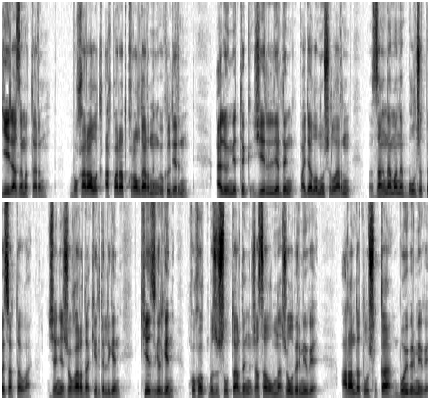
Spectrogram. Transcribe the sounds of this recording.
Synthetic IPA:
je̞lɑzɑmɑt̪ːɑɾən | bʊχɑɾɑlˠəqɑq̚pɑɾɑt̪qʰʊɾɑlˠd̪ɑɾənəɴwɵkʲɪld̪e̞ɾɪn | æle̞wme̞t̪ːɪkʒe̞ɾlɪle̞ɾd̪ɪŋpʰɑjd̪ɑlˠɑnuʃəlˠɑɾən | zɑɴnɑmɑnəbolˠʒɑt̪̚pɑjsɑq̚t̪ɑwʁɑ̰ | ʒæne̞ʒo̞ʁɑɾəd̪ɑkʲʰe̞lt̪ɪɾɪlɡʲe̞ŋ | kʲʰe̞zkʲʰe̞lɡʲe̞ŋ | qʰəqəq̚bʊzəʃəlˠəq̚t̪ɑɾd̪əɴʒɑsɑlˠuwənɑʒo̞lˠbe̞ɾme̞wɡʲe̞ | ɑ̰ɾɑnd̪ɑt̪əlˠuʃəlˠəqːɑbo̞jbe̞ɾme̞wɡʲe̞

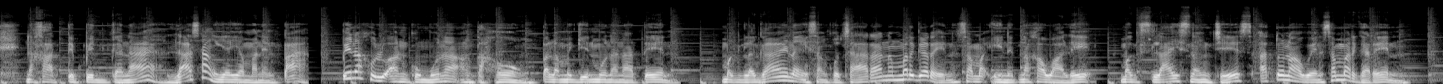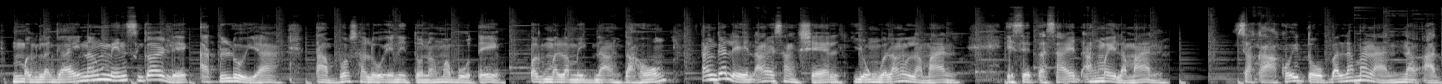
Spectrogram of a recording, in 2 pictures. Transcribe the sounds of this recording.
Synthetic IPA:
nɐkɐt̪ɪpɪd̪̚kɐnalaːsɐŋjajɐmanɪnpa | pɪnɐkʊlʊʔankomuːnaʔɐŋt̪ɐhoŋpɐlɐmɪɡɪnmunɐnaːt̪ɪn | mɐɡ̚lɐɡajnɐŋɪsaŋkʊsaːɾɐnɐŋmɐɾɡɐɾɛnsɐmɐʔiːnɪt̪̚nɐkɐwaːlɪʔmɐɡslajsnɐŋt͡ʃɛsɐt̪ːʊnaːwɛnsɐmɐɾɡɐɾɛn | mɐɡ̚lɐɡajnɐŋmɪnsɡaɹlɛk̚ɐt̪luːjɐt̪aːpo̞shɐloːʔɪnɪt̪o̞nɐŋmɐbuːt̪ɛpɐɡ̚mɐlɐmɪɡ̚nɐʔɐŋt̪ɐɦo̞ŋ | t̪ɐŋɡɐlɪnɐŋɪsaŋʃɛljʊŋwɐlaŋlɐmanʔɪsɛt̪ɐsajd̪ɐŋmɐjlɐman | sɐkaːko̞ʔɪt̪o̞pɐlɐmananːɐŋʔa̰ːt̪

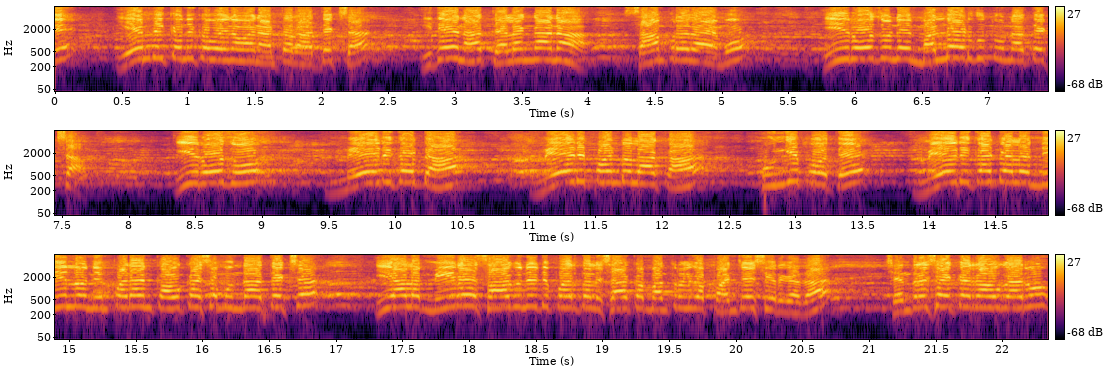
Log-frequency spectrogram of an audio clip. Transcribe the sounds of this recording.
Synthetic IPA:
eːmʋikɐnikɐʋɐjnɐʋɐniɐɳʈaːɾaɐd̪ʱjɐkʂɐid̪ɛːnaːt̪ɛlɐŋɡaːɳɐsaːmpɾɐd̪aːjɐmu | iːɾo̞ːd͡ʒune̞ːnumɐlːiɐɽuɡut̪unːɐd̪ʱjɐkʂɐ | iːɾo̞ːd͡ʒu | meːɽiɡɐɖːɐ | meːɽipɐɳɖulaːkɐ | kuŋɡipo̞ːt̪e̞ː | meːɽiɡɐɖːɐlɐniːlːunimpɐɽaːnikiɐʋɐkaːʃɐmund̪aːɐd̪jɐkʂɐijaːlɐmiːɾeːsaːɡuniʈipɐɾd̪ɐlɐʃaːkʰɐmɐnt̪ɾuluɡaːpɐnt͡ʃeːʃaːɾuɡɐd̪aː | t͡ʃɐnd̪ɾɐʃɛːkɐɾːaːwuɡaːɾu

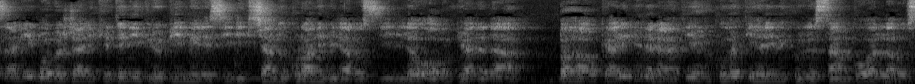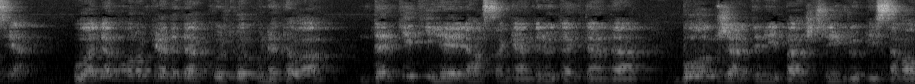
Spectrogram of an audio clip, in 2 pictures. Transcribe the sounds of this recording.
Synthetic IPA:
zaːnibobɐʒd̪aːɾikɨɾd̪ɨniɡɨɾuːpimeɾesid̪ikt͡ʃaːnukʊraːnibilaːrˤusilɐwoːɾɨmpijaːnɐd̪a | bɐɦaːwkaːɾinenɐɾaːjɐt̪iħʊkumɐt̪ihɐɾeːmikʰʊɾd̪ust̪aːnbolɐrˤuːsija̰ː | wɐlɐmʔoːɾɨmpjaːnɐd̪aːkʰʊɾd̪wɐkunɐt̪ɐwɐ | d̪ɐŋɡekiɦɛjɛlɐɦɐst̪ɐŋɡaːnd̪ɨnud̪ɐŋɡd̪aːnd̪aː | bohɐlˠbɨʒaːɾd̪ɨnibaːʃt̪ɨɾinɡɨɾuːpisɐma

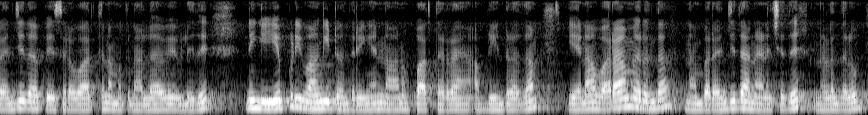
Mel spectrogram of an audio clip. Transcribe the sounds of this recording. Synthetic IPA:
ɾɐɲd͡ʒɪðaːpeːsɯɾɐʋaːɾt̪ɐnɐmɐkːɯnɐlːaːʋeːʋɪɭɪjɐðɯ | niːŋɡɐɛpːɐɽiʋaːŋɡɪʈːɯʋɐnd̪ɯɾiːŋɡɐnːnaːnʊ̃paːɾt̪ɐɾẽːɐ̰pːɐɽɪnɾaːt̪ãː | eːnaːʋɐɾaːmɐɪɾɯnd̪aːnɐmbɐɾɐɲd͡ʒɪðaːnɪɳɛt͡ʃːɐðɯnɐɽɐnd̪ɯɾɯm

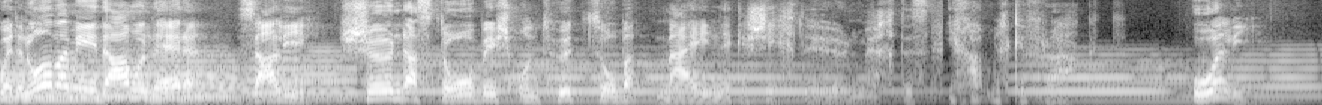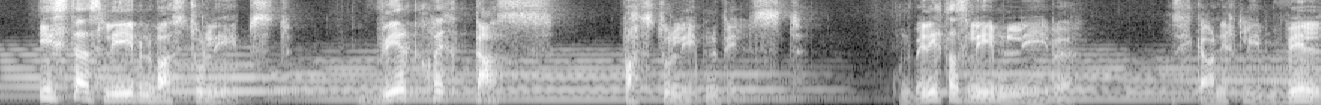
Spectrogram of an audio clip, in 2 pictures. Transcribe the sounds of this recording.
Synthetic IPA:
ɡ̥uətənɔːɐbəmiːnədaːmənʊnthɛʁəzaːliʃøːndasd̥oːbɪʃʊnthʏtt͡soːbəmaɪnəɡəʃɪxtəhø̰ːʁənmœxtəstɪxhaːbmɪxɡ̥əfʁaːkt | uɐlḭ | ɪst̚d̥asleːbn̩vasd̥uːlḛːpstvɪɐkʰlɪxd̥as | vasd̥uːlḛːbn̩vɪ̰lst | ʔʊntvɛnɪxd̥asleːbn̩leːbəvasɪxɡ̥aːɐnɪxtlḛːbn̩vɪl

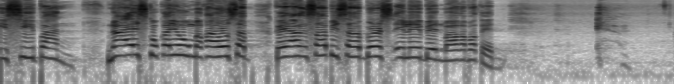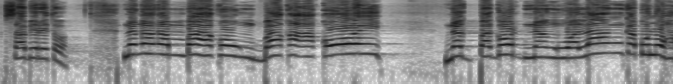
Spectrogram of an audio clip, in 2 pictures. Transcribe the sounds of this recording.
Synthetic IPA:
ɪsiːpɐnːaːʔɪskokɐjoŋmɐkɐʔuːsɐp̚kɐjaʔɐŋsaːbɪsɐbɛɹsɪlɛbɛnmɐŋakɐpɐt̪ɛd̪̚ | saːbɪɾɪt̪o̞nɐŋaŋɐmbaʔɐkoŋbaːkɐʔɐkoj | nɐɡ̚pɐɡo̞d̪̚nɐŋwɐlaŋkɐbʊlʊɦa

